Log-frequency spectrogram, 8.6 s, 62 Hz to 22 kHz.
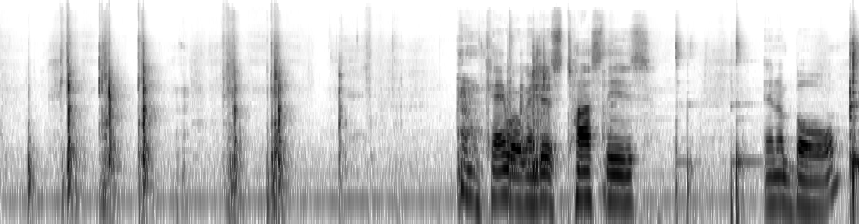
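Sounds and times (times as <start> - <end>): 
knife chopping onions on a board: 0.6 - 1.6, 2.2 - 3.0
speech: 4.9 - 6.6, 7.6 - 8.5.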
